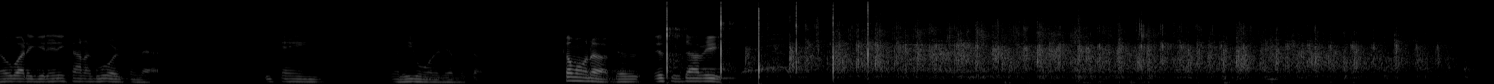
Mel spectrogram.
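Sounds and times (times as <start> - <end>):
speech: 0.2 - 1.8, 2.6 - 3.3, 3.9 - 5.0, 5.6 - 7.6
audience applause: 6.7 - 14.9.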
